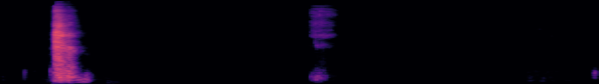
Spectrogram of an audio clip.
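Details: Person with a late-summer cold: one sharp, explosive sneeze followed by a softer second one in an otherwise quiet room; sneezing.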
